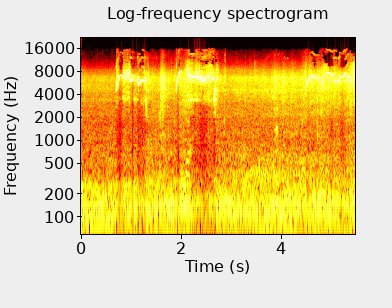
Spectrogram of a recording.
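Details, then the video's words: Hungry monkey Janet screaming for food, giving short piercing high-pitched squeals in separate bursts, some wavering, with a constant low rumbling background noise. "Janet screaming loudly cos need food"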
